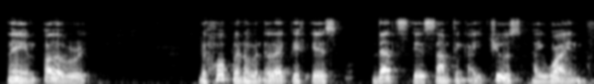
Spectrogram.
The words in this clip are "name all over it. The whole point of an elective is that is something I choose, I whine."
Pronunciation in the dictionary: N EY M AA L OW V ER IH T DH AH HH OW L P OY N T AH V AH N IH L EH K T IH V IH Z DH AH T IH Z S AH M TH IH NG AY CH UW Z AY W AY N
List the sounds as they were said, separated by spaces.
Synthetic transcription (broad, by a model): N EY M AA L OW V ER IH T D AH HH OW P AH N AH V AH N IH L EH K T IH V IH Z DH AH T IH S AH M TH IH NG AY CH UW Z AY W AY N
